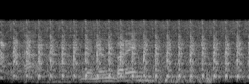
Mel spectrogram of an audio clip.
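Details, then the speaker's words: Isuzu 4JK1 diesel with hard starting, misfire and white smoke, injectors being diagnosed: strong fuel return flow, rough clattering idle; all four injectors leaking, removed for calibration. "Ang lakas talaga ng backlick niya. Yung flow sa return kahit walang wiring connection. Naglilik yung injector natin."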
